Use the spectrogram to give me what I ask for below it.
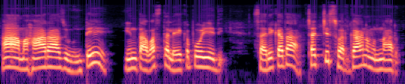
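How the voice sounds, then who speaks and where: A woman's voice: lowish voice, measured pace. A woman narrating an audiobook in a plain storytelling manner. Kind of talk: storybook reading. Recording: dull lo-fi audio.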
